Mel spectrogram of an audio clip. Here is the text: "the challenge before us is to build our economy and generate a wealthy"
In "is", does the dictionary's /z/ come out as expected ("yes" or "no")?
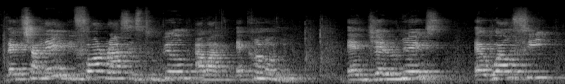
no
